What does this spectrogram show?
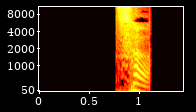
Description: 10. 冊 – cè – sách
